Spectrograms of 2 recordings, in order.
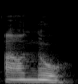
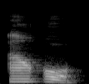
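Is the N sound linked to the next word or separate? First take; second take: linked; separate. First: An N sound links into the next word. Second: The N is silent, with no linking sound. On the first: The speaker calls it wrong. "We never pronounce it un no with this N pronounced" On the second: The speaker calls it right. "This N is always silent"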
